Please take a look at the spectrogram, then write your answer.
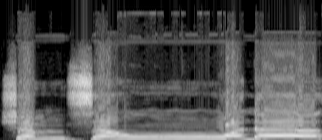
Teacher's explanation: کل کے سبق میں بھی ہم نے پڑھا تھا شمسن، اس کو ہم ادغام باغنہ کریں گے، نون تنوین کا ادغام کریں گے واو میں، اور نون تنوین کی آواز کو لے جائیں گے ناک میں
